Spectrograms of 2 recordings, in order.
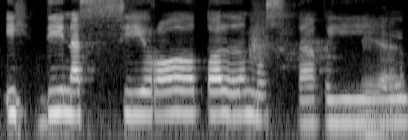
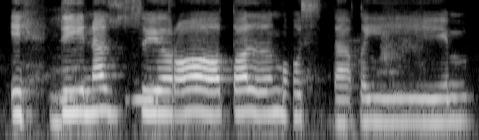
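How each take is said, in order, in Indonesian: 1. Sirat diawali dengan bunyi s yang biasa dan ringan. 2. Sirat diawali dengan bunyi s yang condong ke z. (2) "bi ismam sod zayan"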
